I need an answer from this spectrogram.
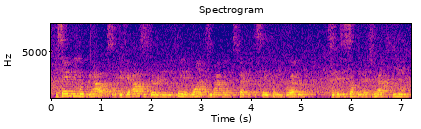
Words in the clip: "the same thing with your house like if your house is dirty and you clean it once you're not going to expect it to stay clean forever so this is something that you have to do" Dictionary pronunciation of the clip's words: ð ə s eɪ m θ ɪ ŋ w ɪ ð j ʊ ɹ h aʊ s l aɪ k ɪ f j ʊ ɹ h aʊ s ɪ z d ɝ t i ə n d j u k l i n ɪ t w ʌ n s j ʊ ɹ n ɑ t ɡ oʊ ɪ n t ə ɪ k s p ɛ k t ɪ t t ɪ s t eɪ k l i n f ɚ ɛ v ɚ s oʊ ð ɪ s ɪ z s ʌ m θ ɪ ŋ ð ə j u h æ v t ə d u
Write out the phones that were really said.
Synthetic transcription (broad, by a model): ð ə s eɪ m θ ɪ ŋ w ɪ ð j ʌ ɹ h aʊ s l aɪ k ɪ f j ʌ ɹ h aʊ s ɪ z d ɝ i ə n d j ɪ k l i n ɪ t w ʌ n s j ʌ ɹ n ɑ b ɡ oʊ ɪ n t ɪ k s p ɛ k t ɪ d t ɪ s t eɪ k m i f ɚ ɛ v ɚ s oʊ ð ɪ s ɪ z s ʌ m θ ɪ ŋ ð ə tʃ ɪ h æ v t ə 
